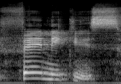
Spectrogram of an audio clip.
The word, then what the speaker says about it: fênix: Olha aqui, fênix, fê, né? Sozinho, o zi.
